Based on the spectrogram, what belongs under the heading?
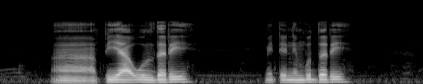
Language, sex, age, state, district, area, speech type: Santali, male, 30-45, West Bengal, Paschim Bardhaman, rural, spontaneous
